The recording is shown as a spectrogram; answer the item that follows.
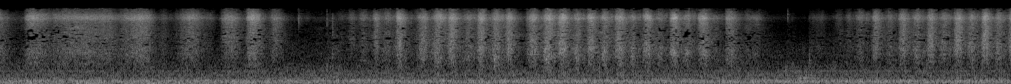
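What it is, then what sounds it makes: Wet rug being scrubbed. A long-handled broom with green bristles scrubs a small, wet, foamy woven fabric rug lying on a stone floor. It makes rapid, repeated bright swishing and rubbing strokes with a hissy, high-pitched texture over a low, steady background rumble. The strokes come in uneven bursts, briefly easing off before picking up again.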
